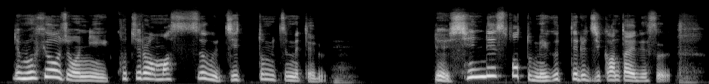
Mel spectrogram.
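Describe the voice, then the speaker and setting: Fairly high-pitched woman with a Fukushima accent, dry and close with no echo, on a very clean recording with a silent background. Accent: Fukushima dialect intonation. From Fukushima, Japan. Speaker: ghost story collector. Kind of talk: storytelling.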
